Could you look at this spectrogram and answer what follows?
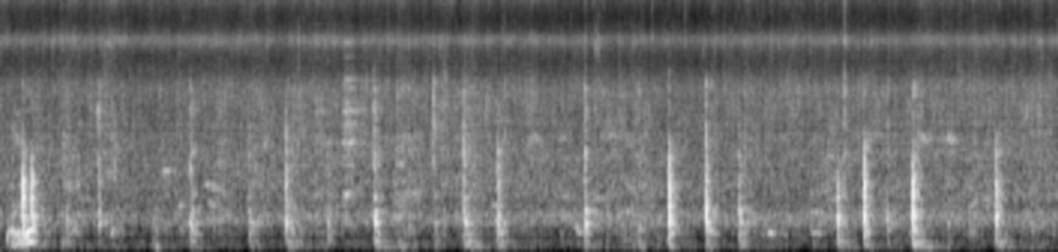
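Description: Wooden spatula stirring julienned jicama in a wok, with irregular sharp knocks and scrapes against the pan roughly once a second over a steady sizzle of the last of the sauce cooking down.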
